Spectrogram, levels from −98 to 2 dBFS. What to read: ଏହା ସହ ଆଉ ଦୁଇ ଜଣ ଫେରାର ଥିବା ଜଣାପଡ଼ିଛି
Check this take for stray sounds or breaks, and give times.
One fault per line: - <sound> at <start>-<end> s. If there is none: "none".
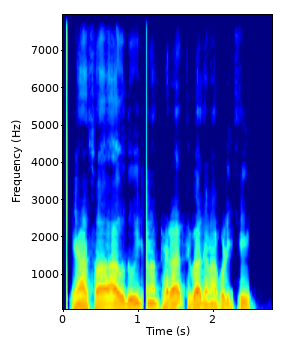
- dropout at 1.1-1.1 s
